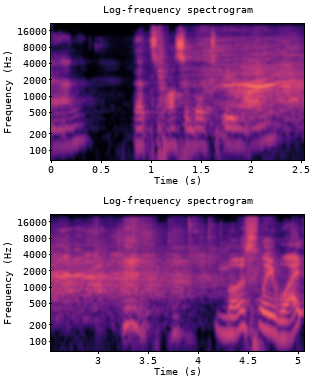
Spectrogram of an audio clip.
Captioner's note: laughter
